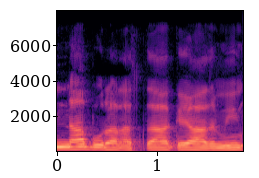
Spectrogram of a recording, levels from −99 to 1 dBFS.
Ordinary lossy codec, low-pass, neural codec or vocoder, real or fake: none; 7.2 kHz; none; real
